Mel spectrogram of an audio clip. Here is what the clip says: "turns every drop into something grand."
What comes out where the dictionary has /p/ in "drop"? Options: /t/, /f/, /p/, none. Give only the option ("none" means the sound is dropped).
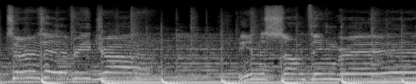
none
